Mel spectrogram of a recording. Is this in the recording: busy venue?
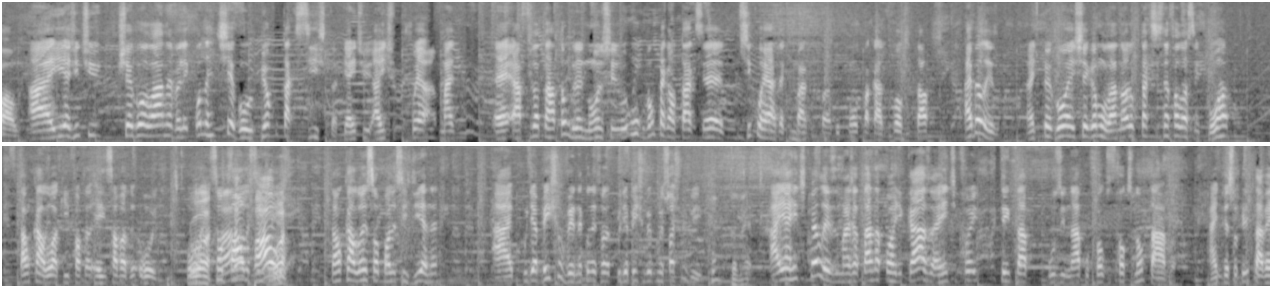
yes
